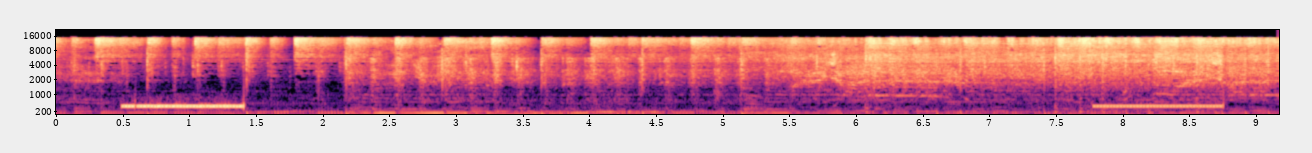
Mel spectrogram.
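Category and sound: household object, telephone ringing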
